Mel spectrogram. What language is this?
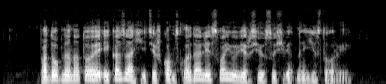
Belarusian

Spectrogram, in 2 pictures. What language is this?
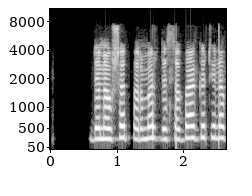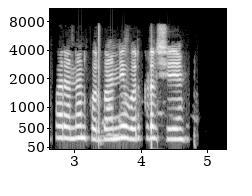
Pashto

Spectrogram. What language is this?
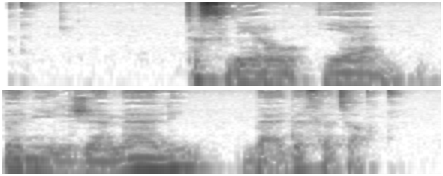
Arabic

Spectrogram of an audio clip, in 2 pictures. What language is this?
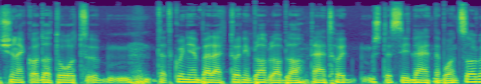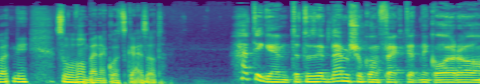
Hungarian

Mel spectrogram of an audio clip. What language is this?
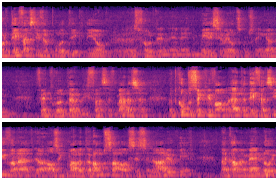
Dutch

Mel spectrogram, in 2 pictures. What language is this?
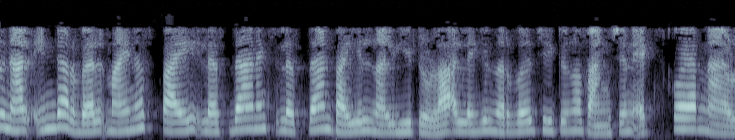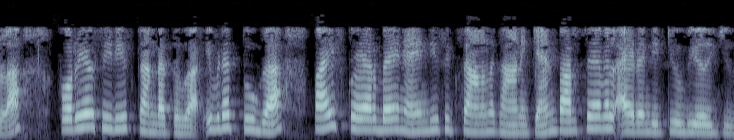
Malayalam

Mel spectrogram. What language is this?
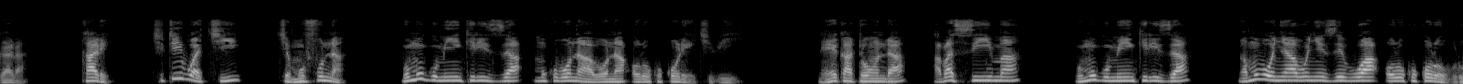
Ganda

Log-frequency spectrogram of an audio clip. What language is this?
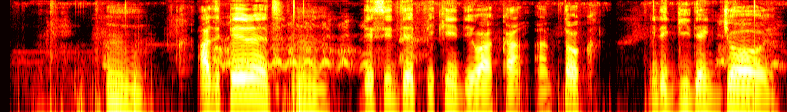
Nigerian Pidgin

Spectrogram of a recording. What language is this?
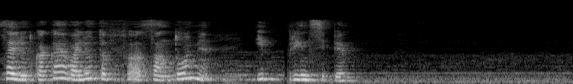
Russian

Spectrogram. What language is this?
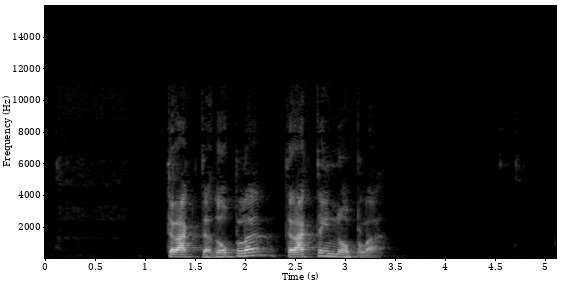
Catalan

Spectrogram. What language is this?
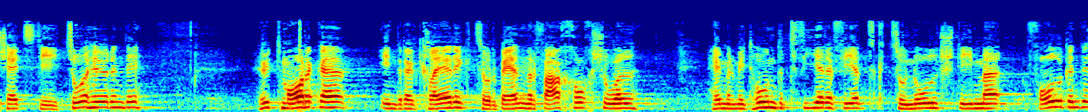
Swiss German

